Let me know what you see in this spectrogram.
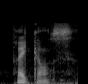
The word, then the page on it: fréquence: /fʁe.kɑ̃s/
